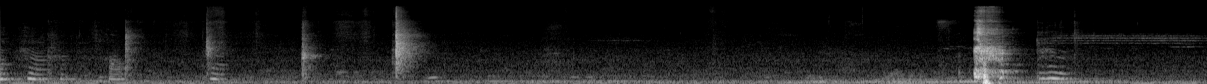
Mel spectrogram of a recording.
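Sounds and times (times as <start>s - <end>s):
person coughing: 9.7s - 10.8s.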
